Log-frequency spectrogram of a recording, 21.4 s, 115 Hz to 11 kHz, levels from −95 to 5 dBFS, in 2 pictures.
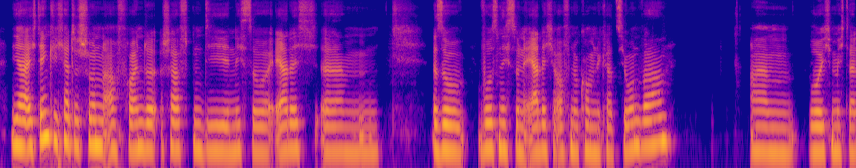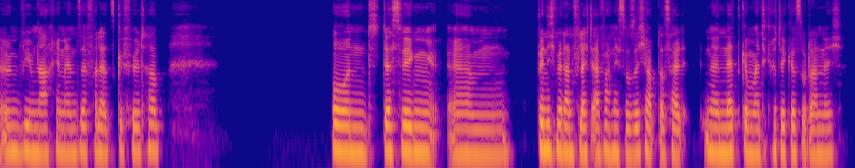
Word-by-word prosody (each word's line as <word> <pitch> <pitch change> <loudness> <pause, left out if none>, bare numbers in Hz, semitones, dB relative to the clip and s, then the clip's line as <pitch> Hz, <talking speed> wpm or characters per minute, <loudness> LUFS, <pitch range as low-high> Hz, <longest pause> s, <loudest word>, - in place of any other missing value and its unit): Ja, 210 -2 +8
ich 200 +1 +5
denke, 255 +3 +7
ich 235 - -3
hatte 215 -2 +3
schon 215 0 +4
auch 190 0 -1
Freunde 190 0 +2
schaften, 195 0 -1
die 185 0 -1
nicht 185 +2 -4
so 180 -2 -1
ehrlich 190 +2 0
ähm, 175 - -4 0.6
also, 185 -1 +4 0.2
wo 195 -3 +1
es 195 0 +2
nicht 190 -1 +1
so 190 - -2
'ne - - -2
ehrliche, 185 +1 +1
offene 180 +1 -3
Kommunikation 185 +2 -2
war. 215 +3 +3 1.1
Ähm, 175 -1 -3
wo 180 0 +3
ich 180 +2 0
mich 180 -2 -2
dann 175 0 -3
irgendwie 180 0 -1
im 175 - -1
Nachhinein 170 0 -3
sehr 180 -1 -2
verletzt 175 -1 -3
gefühlt 185 -1 -5
habe. 185 -1 -3 2.1
Und, 180 -3 +2
deswegen, 180 -2 +3
ähm, 165 0 -5 0.3
bin 195 -1 +5
ich 185 - -1
mir 190 - +3
dann 180 -1 +1
vielleicht 175 -1 -1
einfach 180 +1 -2
nicht 175 0 -3
so 170 - -3
sicher, 175 +2 -1
ob - - -11
das 170 - -5
halt 165 -2 -2 0.2
'ne 180 -2 0
nett 175 +1 +1
gemeinte 170 -1 -1
Kritik 185 -2 -4
ist, 175 0 0
oder - - -2
nicht. 165 +2 -6
180 Hz, 165 wpm, -23 LUFS, 175-190 Hz, 2.1 s, Ja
